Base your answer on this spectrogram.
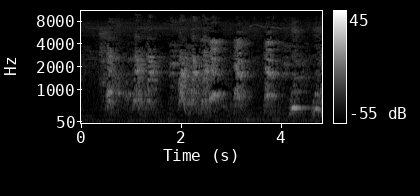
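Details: Young female Maltipoo pup yapping in a quick series of five or six bright, tonal yelps, some rising then falling, the last ones higher and shriller.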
